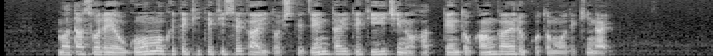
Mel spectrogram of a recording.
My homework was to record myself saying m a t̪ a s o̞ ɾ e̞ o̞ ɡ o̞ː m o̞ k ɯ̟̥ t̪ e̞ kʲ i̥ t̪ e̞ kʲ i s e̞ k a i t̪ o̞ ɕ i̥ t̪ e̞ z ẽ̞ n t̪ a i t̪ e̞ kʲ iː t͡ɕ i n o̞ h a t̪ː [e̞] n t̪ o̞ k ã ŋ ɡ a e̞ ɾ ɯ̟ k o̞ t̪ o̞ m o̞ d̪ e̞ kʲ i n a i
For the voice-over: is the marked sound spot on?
no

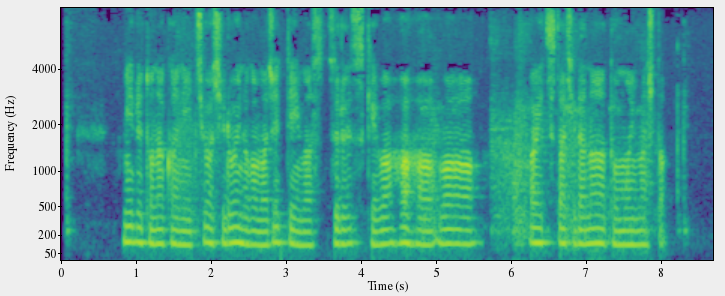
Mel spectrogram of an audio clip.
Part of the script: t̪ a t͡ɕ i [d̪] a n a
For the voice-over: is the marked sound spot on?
yes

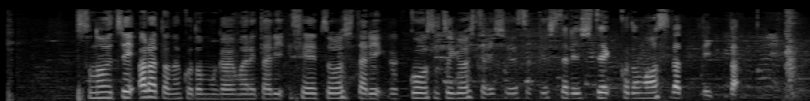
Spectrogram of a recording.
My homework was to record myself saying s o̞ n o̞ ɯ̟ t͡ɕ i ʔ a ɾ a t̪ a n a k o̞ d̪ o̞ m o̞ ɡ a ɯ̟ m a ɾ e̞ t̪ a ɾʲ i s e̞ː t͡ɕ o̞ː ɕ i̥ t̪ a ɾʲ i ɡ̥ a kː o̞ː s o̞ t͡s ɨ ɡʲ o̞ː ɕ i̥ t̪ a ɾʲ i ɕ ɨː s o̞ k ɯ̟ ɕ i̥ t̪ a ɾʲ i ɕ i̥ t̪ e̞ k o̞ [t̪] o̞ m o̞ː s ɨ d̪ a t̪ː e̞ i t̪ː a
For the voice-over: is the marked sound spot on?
no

